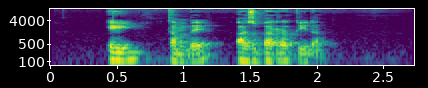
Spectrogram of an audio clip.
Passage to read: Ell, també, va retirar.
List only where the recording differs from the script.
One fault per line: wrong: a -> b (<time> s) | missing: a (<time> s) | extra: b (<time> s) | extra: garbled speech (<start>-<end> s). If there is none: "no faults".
extra: es (1.5 s)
